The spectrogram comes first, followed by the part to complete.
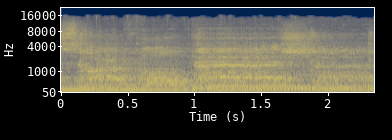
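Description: Live praise and worship band playing, with voices singing together over keyboard, guitars and drums; the sustained bass note drops to a new pitch about halfway through.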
